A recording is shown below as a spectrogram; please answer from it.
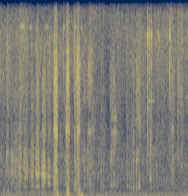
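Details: Dog at a dog park panting in quick, breathy bursts, with a cluster of three louder huffs near the middle, over a steady outdoor background hiss.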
